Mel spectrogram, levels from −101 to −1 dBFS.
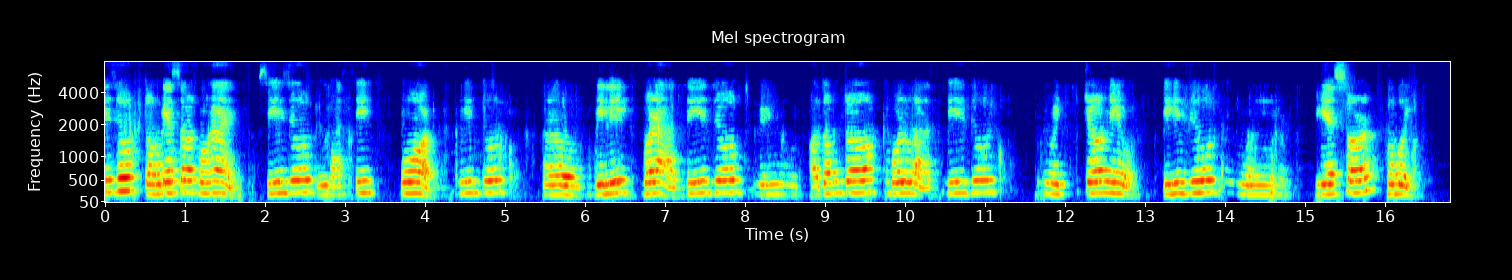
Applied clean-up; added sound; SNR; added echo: neural mask model DeepFilterNet 3.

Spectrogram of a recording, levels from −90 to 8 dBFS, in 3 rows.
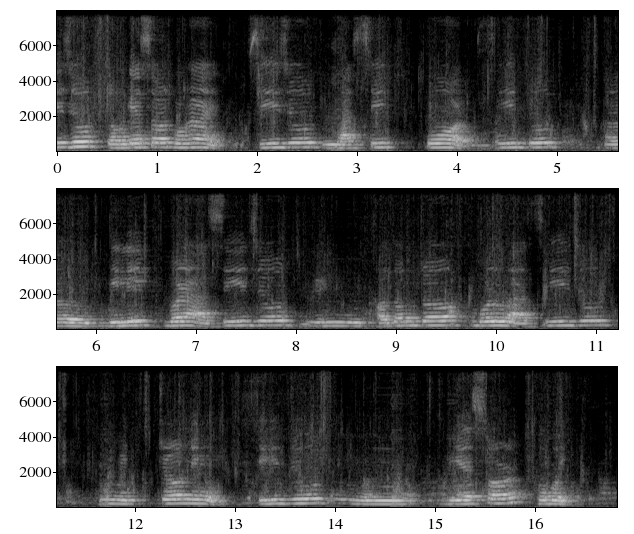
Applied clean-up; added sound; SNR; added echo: neural separator model SepFormer DNS4.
